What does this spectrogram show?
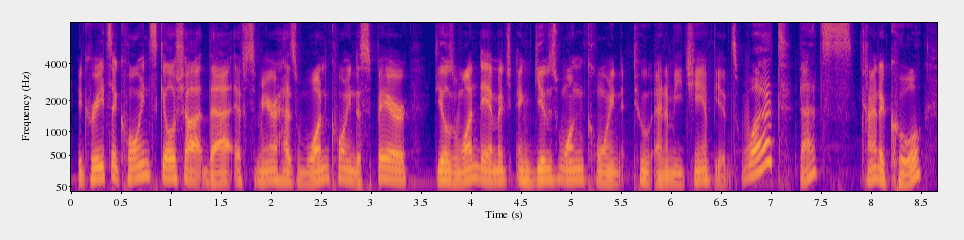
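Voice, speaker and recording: A man's voice: medium pitch, dry recording. A man hosting a reaction video, talking casually and giving opinions between bits of text read aloud. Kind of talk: casual reaction commentary mixed with reading wiki text aloud.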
